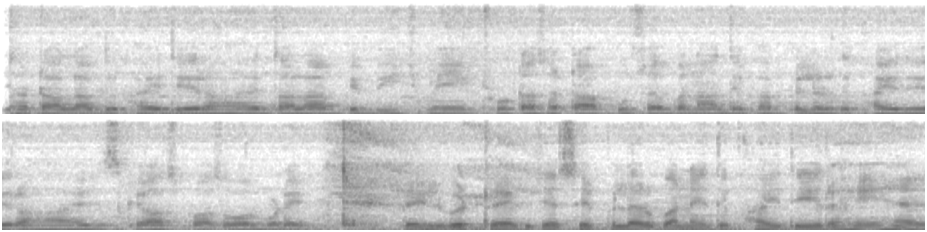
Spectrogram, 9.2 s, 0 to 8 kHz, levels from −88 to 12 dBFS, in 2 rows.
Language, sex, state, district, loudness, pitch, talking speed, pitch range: Hindi, male, Maharashtra, Sindhudurg, -36 LUFS, 105 Hz, 220 wpm, 105-110 Hz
